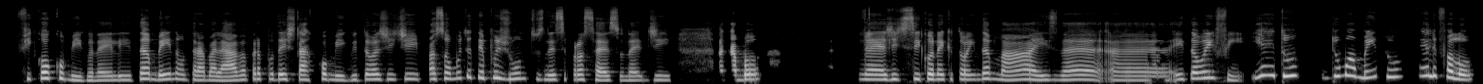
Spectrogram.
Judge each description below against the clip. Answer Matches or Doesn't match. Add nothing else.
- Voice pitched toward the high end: Matches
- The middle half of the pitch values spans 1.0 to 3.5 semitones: Doesn't match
